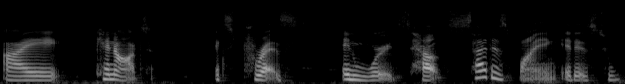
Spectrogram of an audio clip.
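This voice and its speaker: A woman whose first language is Spanish, casually reviewing an oracle deck at a table, chatty, with many fillers and soft near-whispered asides. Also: medium pitch, fairly even intonation, slow pace, no echo, studio quality. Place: indoors at a table.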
